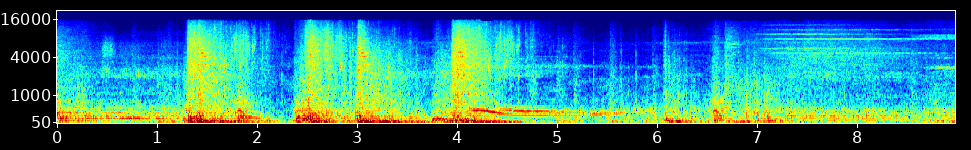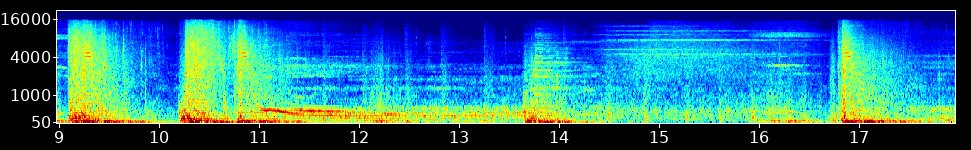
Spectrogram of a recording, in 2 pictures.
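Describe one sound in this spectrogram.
A sword clashes and strikes with sharp metallic blows.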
